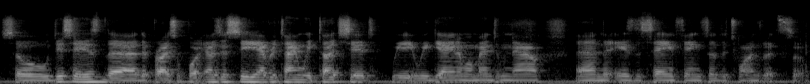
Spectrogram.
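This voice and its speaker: Lively intonation at a moderate pace comes through with audible room echo. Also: man, fairly low pitch for a man. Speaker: crypto market analyst and trading teacher. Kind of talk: live stream market analysis. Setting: live stream. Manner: halting, many fillers.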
